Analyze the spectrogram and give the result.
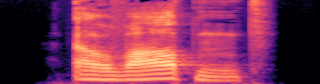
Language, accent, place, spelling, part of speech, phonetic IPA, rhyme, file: German, Germany, Berlin, erwartend, verb, [ɛɐ̯ˈvaʁtn̩t], -aʁtn̩t, De-erwartend.ogg
- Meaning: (verb) present participle of erwarten; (adjective) 1. expecting, awaiting 2. expectant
